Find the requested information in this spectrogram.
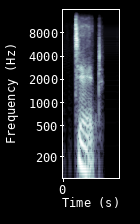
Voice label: "Ted", Indian

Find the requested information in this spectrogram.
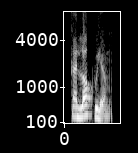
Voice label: "Colloquium", Indian

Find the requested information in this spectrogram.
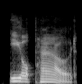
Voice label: "eelpout", American

